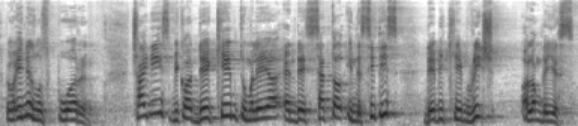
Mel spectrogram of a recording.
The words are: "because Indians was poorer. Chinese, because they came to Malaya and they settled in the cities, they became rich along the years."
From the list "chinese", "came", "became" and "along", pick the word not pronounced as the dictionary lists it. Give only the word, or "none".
chinese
